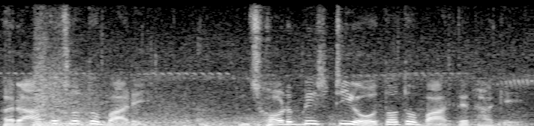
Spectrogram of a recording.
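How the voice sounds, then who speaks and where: A man's voice: on the high side, big pitch swings, a little slow, noisy background. A man narrating a scripted children's fairy tale as a storyteller.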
